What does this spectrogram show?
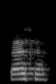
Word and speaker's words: Sasia: ¿Cómo se pronuncia tu nombre, Sasia? Sasha, pero si quiere me puede decir.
